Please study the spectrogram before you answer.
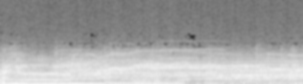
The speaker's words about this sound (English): How's young lady screaming? Sure is piercing.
